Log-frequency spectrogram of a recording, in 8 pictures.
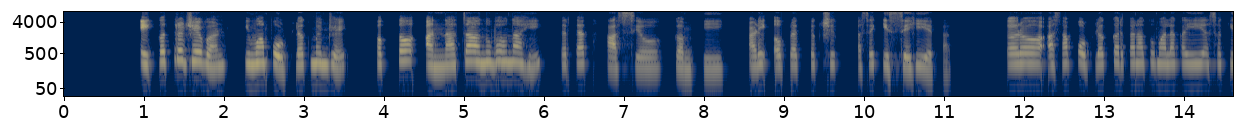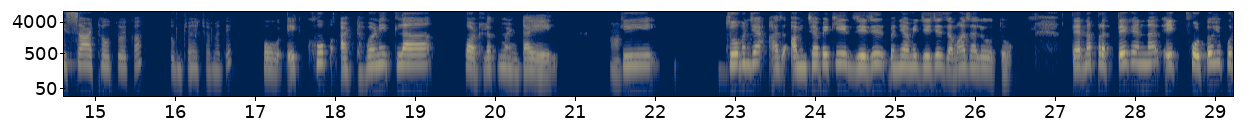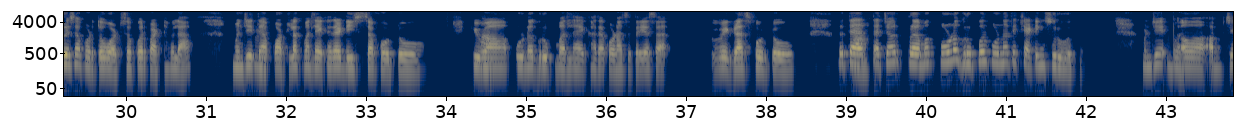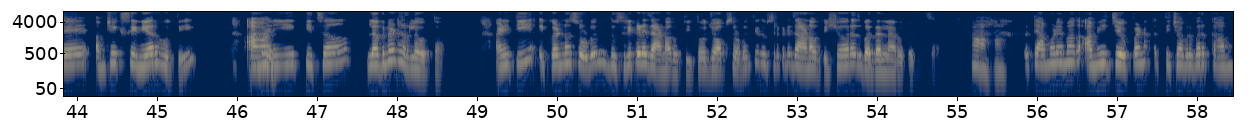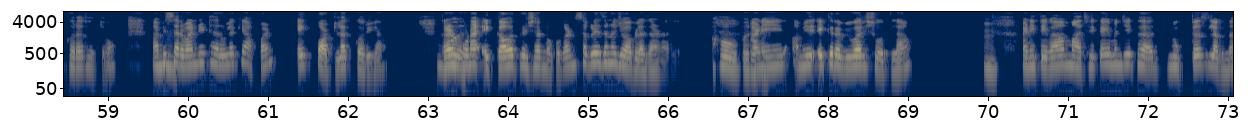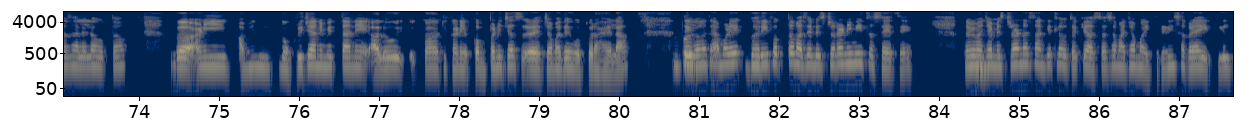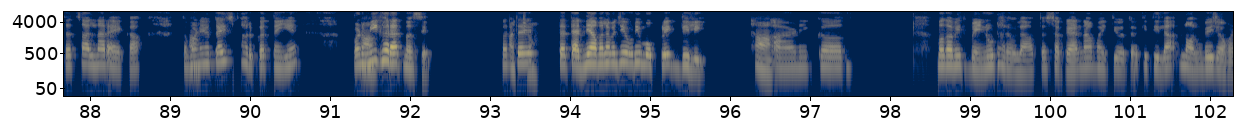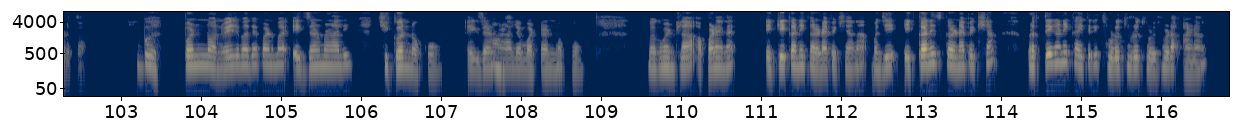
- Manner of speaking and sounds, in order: in English: "पोटलक"; "पॉटलक" said as "पोटलक"; in English: "पोटलक"; "पॉटलक" said as "पोटलक"; other background noise; in English: "पॉटलक"; in English: "पॉटलकमधल्या"; in English: "ग्रुपमधला"; in English: "ग्रुपवर"; in English: "चॅटिंग"; in English: "सीनियर"; in English: "पॉटलक"; "हरकत" said as "फरकत"; in English: "नॉनव्हेज"; in English: "नॉनव्हेजमध्ये"
- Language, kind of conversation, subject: Marathi, podcast, एकत्र जेवण किंवा पोटलकमध्ये घडलेला कोणता मजेशीर किस्सा तुम्हाला आठवतो?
